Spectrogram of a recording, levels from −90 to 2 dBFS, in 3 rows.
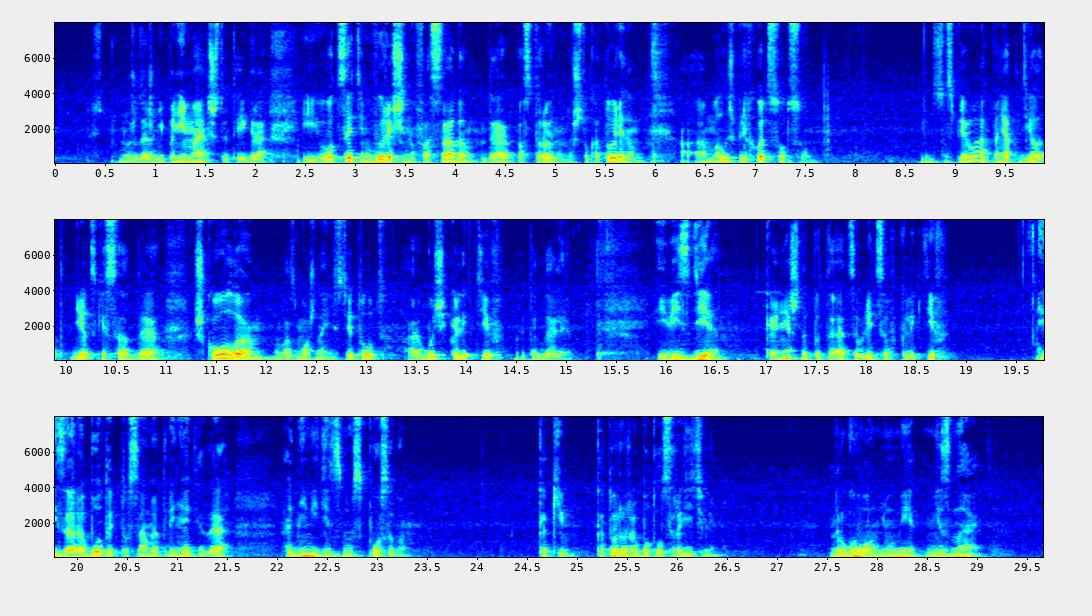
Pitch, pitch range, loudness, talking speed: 115 Hz, 105-130 Hz, -33 LUFS, 125 wpm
